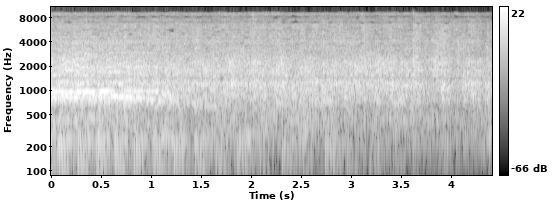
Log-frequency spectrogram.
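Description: Lawyers clapping in a Bangladesh courtroom after a death sentence is pronounced, a dense, steady wash of applause from a crowd of hands, loudest at the start and holding without pause.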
